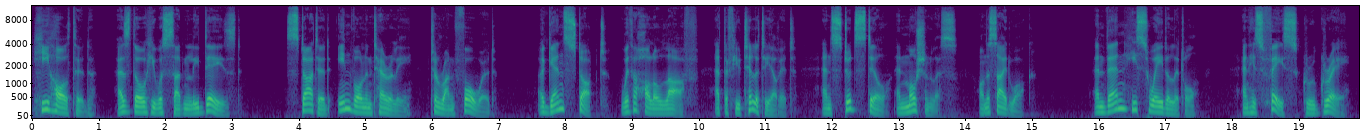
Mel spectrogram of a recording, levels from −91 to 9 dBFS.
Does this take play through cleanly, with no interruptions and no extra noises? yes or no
yes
